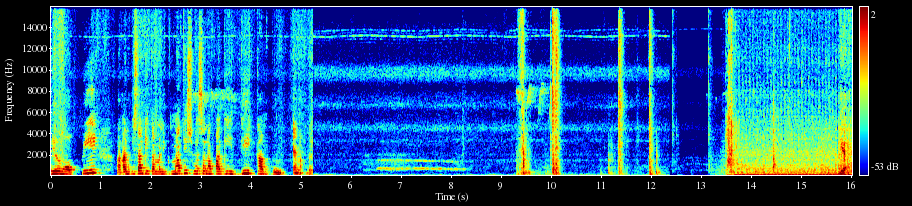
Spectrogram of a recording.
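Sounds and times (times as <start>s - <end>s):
sharp ignition clicks: 13.2s - 15.1s
scooter engine starting and idling: 13.2s - 16.0s.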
